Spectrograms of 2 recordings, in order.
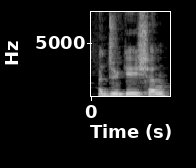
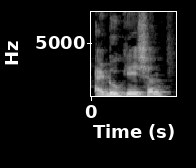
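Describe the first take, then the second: First: एजुकेशन, the right way with j; correct pronunciation. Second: एडुकेशन said with a hard retroflex d, "e-du-ka-shun"; एडुकेशन as the common mistake, hard d; wrong pronunciation. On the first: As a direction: say एजुकेशन with J in place of D. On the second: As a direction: say एडुकेशन with a blunt D, not J. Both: Shown as a demonstration. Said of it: "एजुकेशन की pronunciation".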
